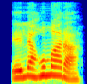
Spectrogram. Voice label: "ele arrumara", portugues

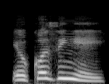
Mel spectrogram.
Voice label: "eu cozinhei", portugues; cozinhar; portugues/verbos

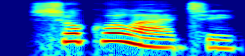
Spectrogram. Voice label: "chocolate", portugues

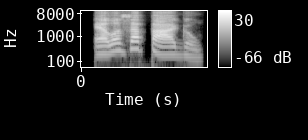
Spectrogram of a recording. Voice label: "elas apagam", portugues

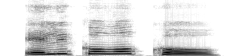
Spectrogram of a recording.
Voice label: "ele colocou", portugues; portugues/verbos

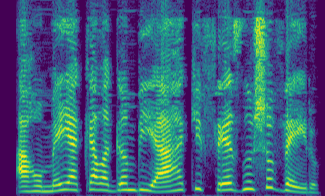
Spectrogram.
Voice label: "gambiarra", portugues

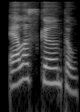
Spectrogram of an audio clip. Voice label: "elas cantam", portugues; cantar; portugues/verbos

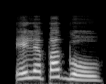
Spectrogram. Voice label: "ele apagou", portugues

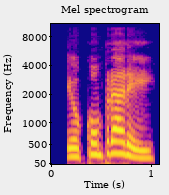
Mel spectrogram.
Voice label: "eu comprarei", portugues; portugues/verbos

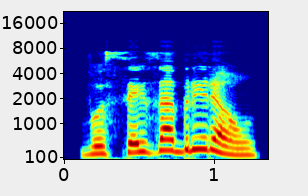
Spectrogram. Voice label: "voces abrirao", portugues; Ustedes abrirán; verbos

